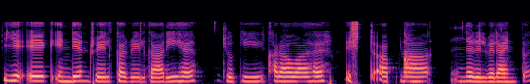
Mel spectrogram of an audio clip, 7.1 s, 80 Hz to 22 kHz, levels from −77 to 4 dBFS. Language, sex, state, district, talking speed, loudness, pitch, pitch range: Hindi, female, Punjab, Pathankot, 145 wpm, -15 LUFS, 210 Hz, 200-220 Hz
